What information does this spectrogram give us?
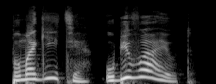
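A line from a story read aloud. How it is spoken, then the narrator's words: Yelled. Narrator (Russian): заорал Стас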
